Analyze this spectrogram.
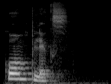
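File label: "комплекс" Komi, female; audio dict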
